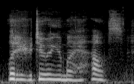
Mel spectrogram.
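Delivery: high-pitched imitation of the heroine; high mock scared woman. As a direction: squeak it out like a frightened homeowner. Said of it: "she's like".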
